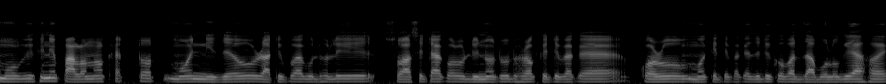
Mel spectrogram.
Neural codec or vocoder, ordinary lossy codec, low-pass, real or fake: none; none; none; real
